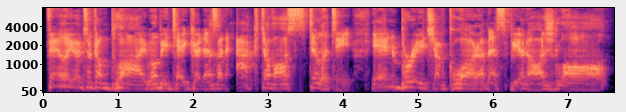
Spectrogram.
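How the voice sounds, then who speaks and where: Man voicing a gravelly, menacing giant bug commander. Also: expressive, sharp tone, exaggerated voice. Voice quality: gravelly, deep. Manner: slow, imperious, barked military orders.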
